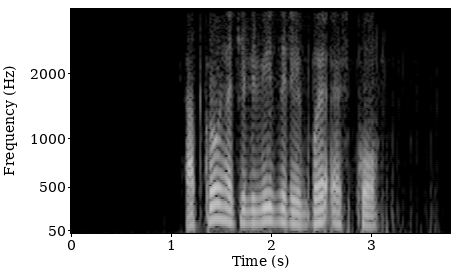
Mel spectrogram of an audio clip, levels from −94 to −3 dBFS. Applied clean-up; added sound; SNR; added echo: neural separator model SepFormer WHAMR!.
